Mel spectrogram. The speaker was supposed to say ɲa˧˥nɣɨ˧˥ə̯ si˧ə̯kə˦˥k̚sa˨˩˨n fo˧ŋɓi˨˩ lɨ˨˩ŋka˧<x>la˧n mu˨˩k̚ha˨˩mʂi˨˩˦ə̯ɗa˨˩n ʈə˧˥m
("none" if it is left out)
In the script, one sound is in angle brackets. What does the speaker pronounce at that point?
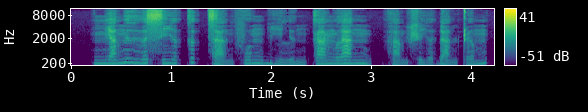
ŋ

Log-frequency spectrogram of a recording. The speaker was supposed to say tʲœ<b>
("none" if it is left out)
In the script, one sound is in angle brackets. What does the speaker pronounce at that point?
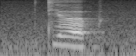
b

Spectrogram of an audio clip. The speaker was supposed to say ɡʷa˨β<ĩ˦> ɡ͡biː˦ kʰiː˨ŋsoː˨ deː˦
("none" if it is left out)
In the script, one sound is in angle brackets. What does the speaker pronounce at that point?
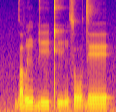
ĩ˦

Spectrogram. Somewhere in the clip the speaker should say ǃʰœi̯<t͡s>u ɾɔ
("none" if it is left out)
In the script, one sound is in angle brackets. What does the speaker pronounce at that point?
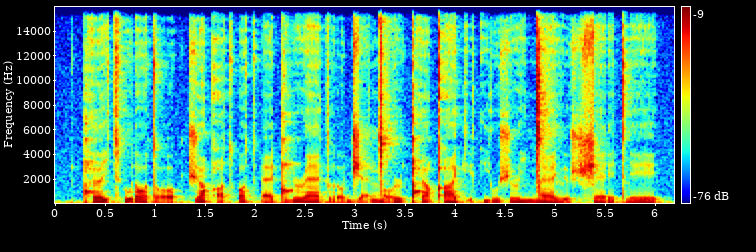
t͡sʼ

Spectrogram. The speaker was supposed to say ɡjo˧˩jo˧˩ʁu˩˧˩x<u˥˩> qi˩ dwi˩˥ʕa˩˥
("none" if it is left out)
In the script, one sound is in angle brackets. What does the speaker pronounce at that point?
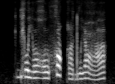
u˥˩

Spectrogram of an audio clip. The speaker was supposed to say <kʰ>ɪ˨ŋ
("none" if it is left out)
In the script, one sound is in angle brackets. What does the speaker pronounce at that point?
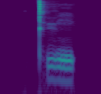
kʰ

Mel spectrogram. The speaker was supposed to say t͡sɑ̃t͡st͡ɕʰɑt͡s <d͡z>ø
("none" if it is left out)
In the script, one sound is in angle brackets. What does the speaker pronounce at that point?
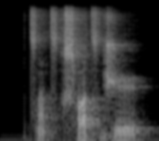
d͡ʒ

